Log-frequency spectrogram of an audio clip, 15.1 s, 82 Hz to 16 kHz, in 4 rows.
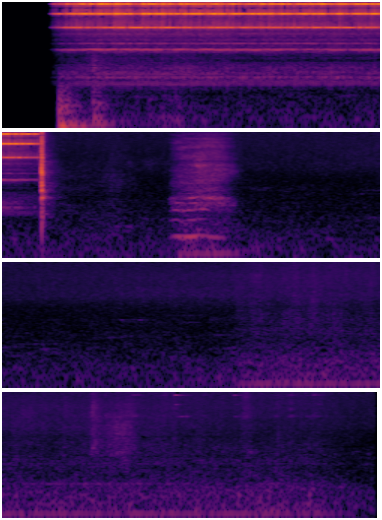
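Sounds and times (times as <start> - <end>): alarm ringing: 0.6 - 4.2.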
